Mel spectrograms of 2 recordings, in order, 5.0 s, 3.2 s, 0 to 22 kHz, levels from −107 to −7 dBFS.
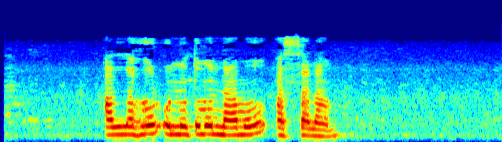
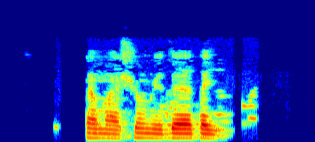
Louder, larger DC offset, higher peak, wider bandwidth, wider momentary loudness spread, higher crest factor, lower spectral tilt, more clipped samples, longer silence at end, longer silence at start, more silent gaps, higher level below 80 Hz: first, -16 LUFS vs -21 LUFS; neither; first, -2 dBFS vs -6 dBFS; first, 7.6 kHz vs 6.8 kHz; second, 8 LU vs 22 LU; about the same, 16 dB vs 18 dB; about the same, -7 dB/octave vs -8 dB/octave; neither; first, 1.65 s vs 0.6 s; first, 1.05 s vs 0.55 s; second, none vs 0.61-0.84 s; first, -62 dBFS vs -70 dBFS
